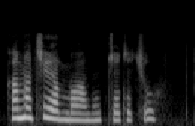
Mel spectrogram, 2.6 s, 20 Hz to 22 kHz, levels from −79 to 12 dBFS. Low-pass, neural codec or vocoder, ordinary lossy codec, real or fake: 7.2 kHz; codec, 16 kHz, 1 kbps, FreqCodec, larger model; none; fake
